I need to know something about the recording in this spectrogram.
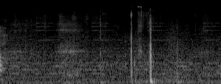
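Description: A football being kicked: two sharp knocks about a quarter of a second apart, the second louder, over faint outdoor background.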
